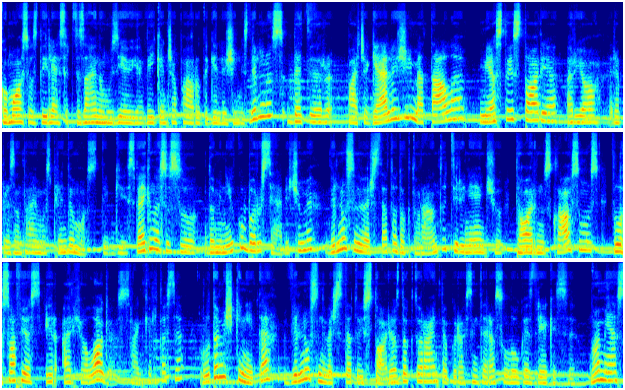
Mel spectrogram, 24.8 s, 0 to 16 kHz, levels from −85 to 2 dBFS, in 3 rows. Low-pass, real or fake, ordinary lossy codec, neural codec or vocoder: 14.4 kHz; fake; Opus, 16 kbps; vocoder, 48 kHz, 128 mel bands, Vocos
